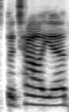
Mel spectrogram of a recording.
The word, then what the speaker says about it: Battaglia: pittsburgh pennsylvania and it's battalia the g is silent so a lot of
